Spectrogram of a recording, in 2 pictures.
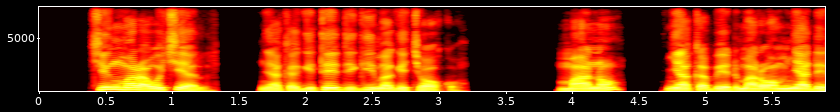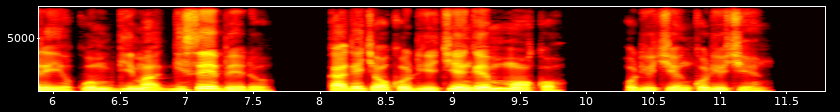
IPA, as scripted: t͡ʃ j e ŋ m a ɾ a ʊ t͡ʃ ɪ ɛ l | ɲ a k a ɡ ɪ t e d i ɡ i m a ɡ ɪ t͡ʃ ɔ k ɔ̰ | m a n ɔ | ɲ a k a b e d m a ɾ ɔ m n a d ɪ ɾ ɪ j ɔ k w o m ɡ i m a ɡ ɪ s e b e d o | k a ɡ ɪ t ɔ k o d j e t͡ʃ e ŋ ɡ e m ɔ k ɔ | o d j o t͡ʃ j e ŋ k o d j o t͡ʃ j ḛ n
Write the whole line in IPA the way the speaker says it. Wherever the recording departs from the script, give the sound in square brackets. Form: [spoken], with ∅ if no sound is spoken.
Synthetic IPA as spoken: t͡ʃ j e ŋ m a ɾ a ʊ t͡ʃ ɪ ɛ l | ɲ a k a ɡ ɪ t e d i ɡ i m a ɡ ɪ t͡ʃ ɔ k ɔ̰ | m a n ɔ | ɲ a k a b e d m a ɾ ɔ m [ɲ] a d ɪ ɾ ɪ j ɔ k w o m ɡ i m a ɡ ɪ s e b e d o | k a ɡ ɪ [t͡ʃ] ɔ k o d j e t͡ʃ e ŋ ɡ e m ɔ k ɔ | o d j o t͡ʃ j e ŋ k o d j o t͡ʃ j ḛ [ŋ]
